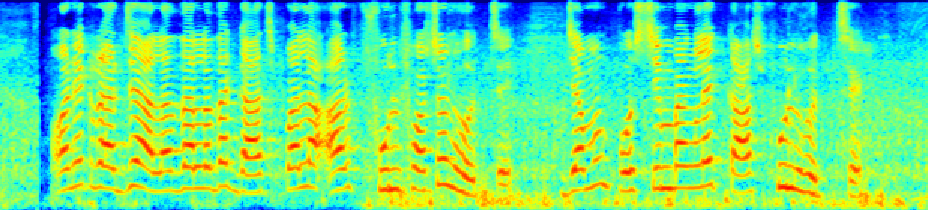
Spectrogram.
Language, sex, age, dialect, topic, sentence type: Bengali, female, 25-30, Western, agriculture, statement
